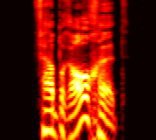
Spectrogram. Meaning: second-person plural subjunctive I of verbrauchen
- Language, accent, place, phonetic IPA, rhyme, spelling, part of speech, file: German, Germany, Berlin, [fɛɐ̯ˈbʁaʊ̯xət], -aʊ̯xət, verbrauchet, verb, De-verbrauchet.ogg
